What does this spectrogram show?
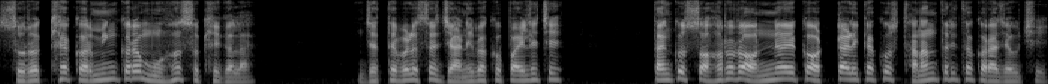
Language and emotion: Odia, sad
